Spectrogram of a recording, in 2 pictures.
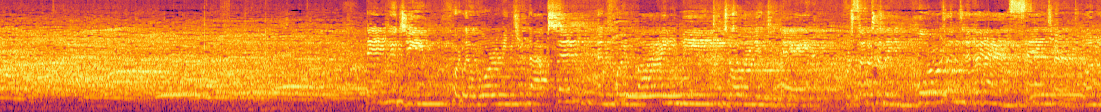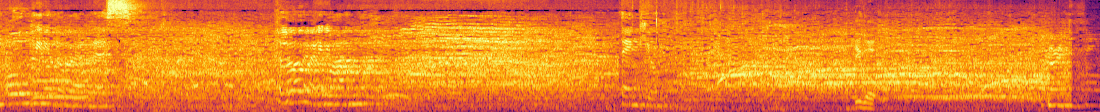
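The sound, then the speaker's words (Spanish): A large student crowd boos loudly and steadily for nearly half a minute as First Lady Melania Trump is introduced, with scattered applause, shouts and whoops mixed into the dense roar of voices. “Al final sí le aplaudieron muchos estudiantes, pero la mayoría la bucharon y la sacaron.”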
